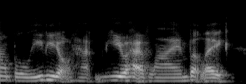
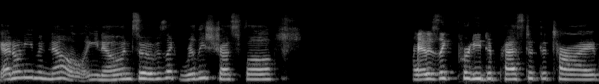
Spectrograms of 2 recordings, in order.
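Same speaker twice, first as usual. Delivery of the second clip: speaking through tears, voice pitched up; 5 semitones higher than usual. Speaker tells an interviewer about a stressful time, crying, tearful voice. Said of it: "I'm sorry to cry".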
